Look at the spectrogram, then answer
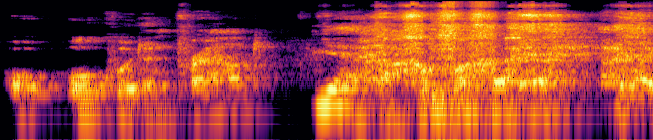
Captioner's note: laughs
